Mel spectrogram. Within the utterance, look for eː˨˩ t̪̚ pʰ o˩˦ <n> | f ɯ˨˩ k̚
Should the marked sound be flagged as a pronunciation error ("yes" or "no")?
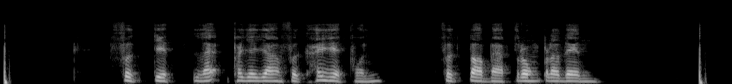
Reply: no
